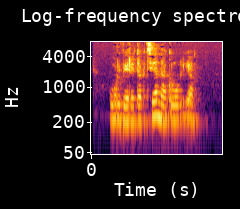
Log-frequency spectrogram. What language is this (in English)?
Georgian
